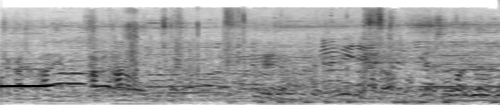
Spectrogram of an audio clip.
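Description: A crowd of men shout and chant together outdoors.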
